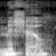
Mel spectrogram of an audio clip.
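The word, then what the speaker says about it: Michaux: day two at uh misho State Forest I think the Rangers pronounce it Michelle I always learn different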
